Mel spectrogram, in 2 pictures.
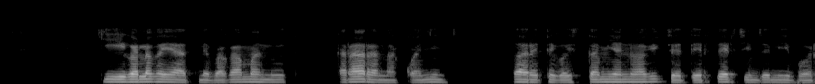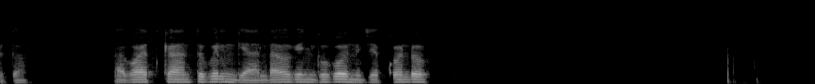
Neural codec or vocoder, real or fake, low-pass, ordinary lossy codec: none; real; 5.4 kHz; Opus, 16 kbps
